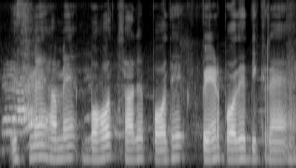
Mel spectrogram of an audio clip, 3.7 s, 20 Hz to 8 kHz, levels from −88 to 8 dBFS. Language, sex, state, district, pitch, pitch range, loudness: Hindi, male, Jharkhand, Ranchi, 140 Hz, 130-155 Hz, -18 LUFS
